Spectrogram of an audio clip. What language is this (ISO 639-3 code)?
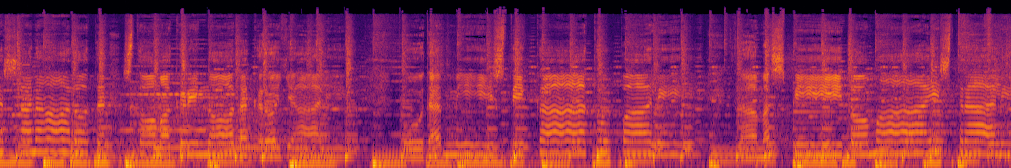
ell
